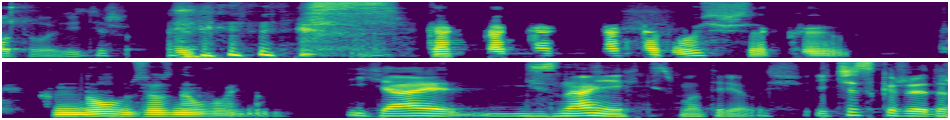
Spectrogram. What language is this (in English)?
Russian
